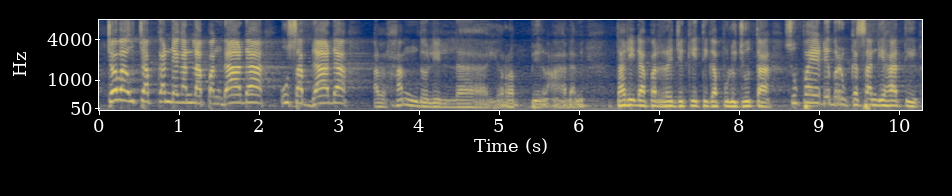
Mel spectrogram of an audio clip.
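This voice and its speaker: High bright-voiced joking preacher man. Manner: joking, lively, breaks into song. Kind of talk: humorous outdoor sermon. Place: outdoor field gathering.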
